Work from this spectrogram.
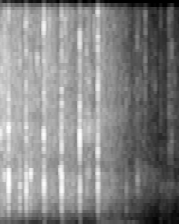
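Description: A church congregation claps briefly, a scattered ripple of hand claps that fades out quickly, heard faint and distant.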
